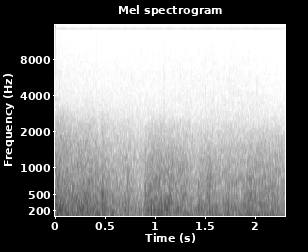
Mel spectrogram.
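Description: Deep rolling rumble of thunder used as a sound effect, easing off and swelling again briefly about a second in and near the end.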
